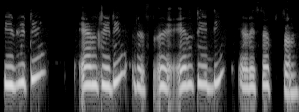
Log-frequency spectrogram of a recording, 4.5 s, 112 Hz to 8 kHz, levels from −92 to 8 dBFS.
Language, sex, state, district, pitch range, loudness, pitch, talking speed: Bengali, female, West Bengal, Malda, 295-355 Hz, -18 LUFS, 315 Hz, 105 wpm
